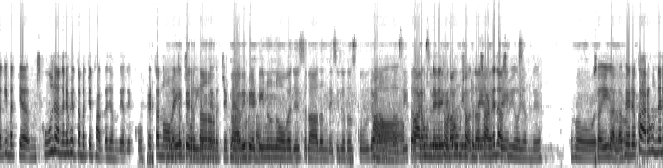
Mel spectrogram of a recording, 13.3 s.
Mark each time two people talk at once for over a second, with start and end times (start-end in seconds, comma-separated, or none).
3.3-5.4, 7.5-10.2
